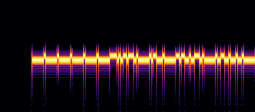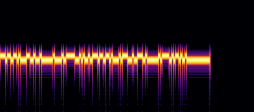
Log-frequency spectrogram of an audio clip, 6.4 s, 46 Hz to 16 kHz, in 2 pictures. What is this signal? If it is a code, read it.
RTTY (45.45 baud, 170 Hz shift), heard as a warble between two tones, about 780 Hz centre. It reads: BLAWQ GPKTF GZAED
